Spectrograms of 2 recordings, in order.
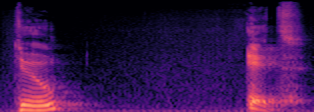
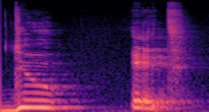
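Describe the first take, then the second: First: Drawn out. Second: Said in the usual way. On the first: Shown as a demonstration. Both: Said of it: "I'll say it one more time".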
